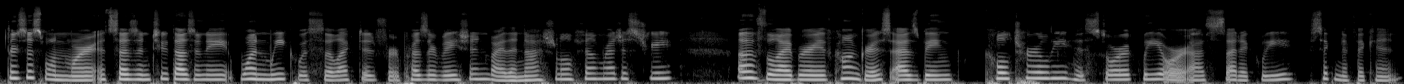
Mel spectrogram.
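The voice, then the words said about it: Newscaster-style reading voice. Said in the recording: “Why are we going into this newscaster voice? ... you just did it again”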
